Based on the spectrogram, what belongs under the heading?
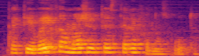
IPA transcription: kɐt tʲeːɪ ˈʋɐɪˌkɑː ˈmɑːˌʒʲɛʊ ˈtɑːs tʲɛˈlʲæːfuɔˌnɑːs ˈbuːtʊ

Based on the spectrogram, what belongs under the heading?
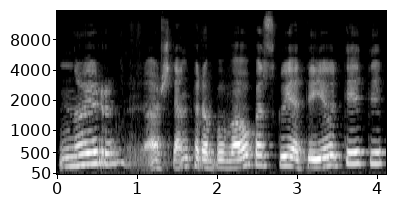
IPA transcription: ˈnʊ ɪr ˈɐʃ ˈtʲɛn prɐbʊˈʋɐʊ pɐsˈkʊɪ ɐˈtʲeːjoː ˈtʲeːtʲeː

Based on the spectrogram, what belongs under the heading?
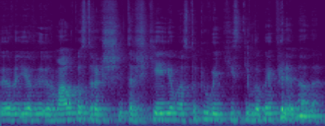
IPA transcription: ˈɪr ɪr ɪr ˈmɐlˠkoːs ˈtrɐkʃ trɐʃʲˈkʲeːjɪmɐs toːˈkʲuː ʋɐɪˈkʲiːsʲtʲiː lˠɐˈbɐɪ ˈpʲrʲɪmʲɛnɐ

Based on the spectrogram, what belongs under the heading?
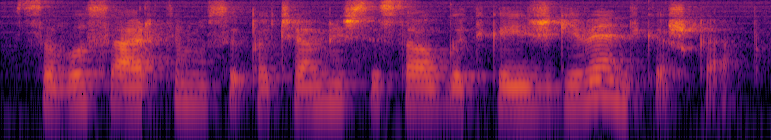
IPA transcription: sɐˈʋʊs ˈɐrʲtʲɪmʊs ɪ pɐˈt͡ʃʲɛm ɪʃʲsʲɪˈsɐʊɡoːtʲ kɐɪ ɪʒʲɡʲiːˈʋʲɛnʲtʲ kɐʃˈkɑːp

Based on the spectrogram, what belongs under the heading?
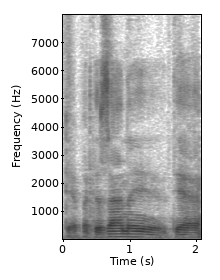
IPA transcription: ˈtʲiɛ pɐrʲtʲɪˈzɑːnɐɪ ˈtʲiɛ

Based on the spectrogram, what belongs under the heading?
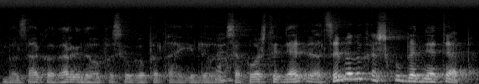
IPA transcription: bɐ ˈsɑːkoː ˈʋʲɛrɡdɐʋoː pɐˈsʲkʲɛʊ kɐp pɐˈtɐɪkʲiːdɐʋɐɪ ˈsɑːkɐʊ ˈɐʃ tɐɪ ˈnʲɛ ɐˈtʲsʲɪmʲɛnʊ kɐʃˈkuː bʲɛt nʲɛ ˈtʲɛp

